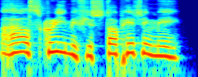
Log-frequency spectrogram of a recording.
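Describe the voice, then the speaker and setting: A man voicing a terrified young woman in a true-crime story, giving shrill, frantic, pleading cries. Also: normal speed, vocal fry, darkish tone.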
